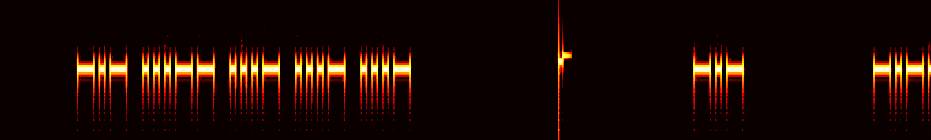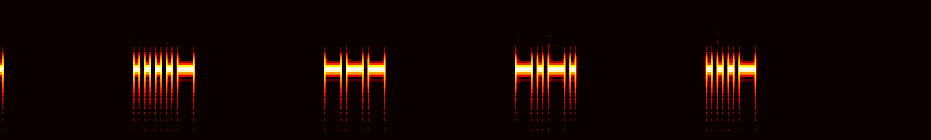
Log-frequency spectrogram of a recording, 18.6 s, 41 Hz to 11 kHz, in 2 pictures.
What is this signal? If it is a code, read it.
Morse code, heard as a keyed tone, about 22 wpm, spaced as for 9 wpm, 700 Hz. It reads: K3VVV KC4OCV
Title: USA Call Signs - 8x Character Spacing - 22wpm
